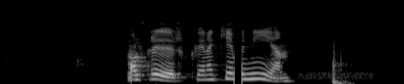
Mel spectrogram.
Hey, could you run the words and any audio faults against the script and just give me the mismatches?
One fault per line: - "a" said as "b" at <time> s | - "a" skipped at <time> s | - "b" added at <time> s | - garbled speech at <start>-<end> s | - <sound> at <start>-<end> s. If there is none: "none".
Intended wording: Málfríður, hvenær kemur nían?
- dropout at 2.3-2.4 s
- thud at 3.3-3.6 s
